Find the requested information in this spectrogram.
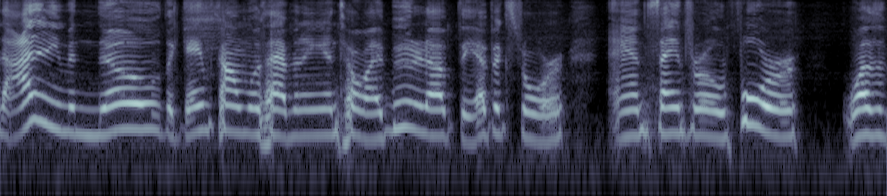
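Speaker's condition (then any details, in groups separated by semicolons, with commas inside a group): Cerebral palsy; chronic pain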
